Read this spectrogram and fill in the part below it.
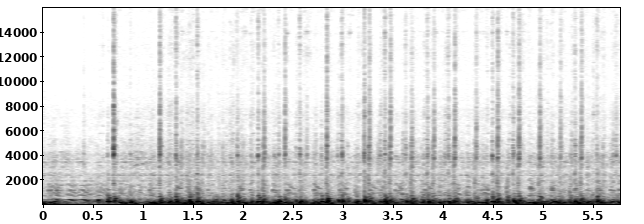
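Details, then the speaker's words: Classic Ford at -30 degrees, pedal pumped then full throttle: starter churns with a regular beat for several seconds and the engine never catches; cold crank no-start, cause not confirmed. "Come on, just fire. It's trying really hard. Yeah, I don't think she's gonna start."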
